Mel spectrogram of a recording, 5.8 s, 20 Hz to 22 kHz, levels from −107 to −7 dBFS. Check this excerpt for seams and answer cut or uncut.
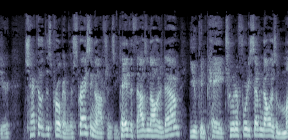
cut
